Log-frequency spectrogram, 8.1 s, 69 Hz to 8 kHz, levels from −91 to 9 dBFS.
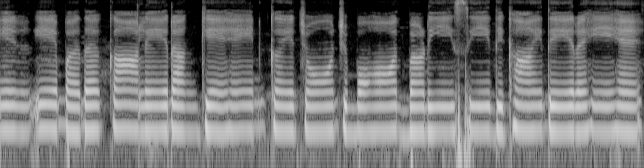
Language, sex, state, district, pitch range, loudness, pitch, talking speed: Hindi, female, Maharashtra, Washim, 195-205 Hz, -15 LUFS, 200 Hz, 120 wpm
